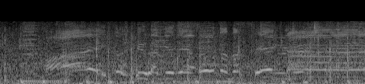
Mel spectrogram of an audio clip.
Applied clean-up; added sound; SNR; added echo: none; Rain; 4 dB; none.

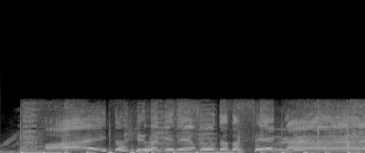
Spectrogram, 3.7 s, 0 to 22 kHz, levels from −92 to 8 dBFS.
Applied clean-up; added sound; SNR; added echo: none; none; none; none.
